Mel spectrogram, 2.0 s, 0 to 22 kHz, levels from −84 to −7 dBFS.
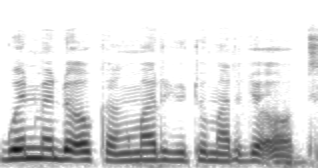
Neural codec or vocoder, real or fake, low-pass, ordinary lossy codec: vocoder, 44.1 kHz, 128 mel bands every 512 samples, BigVGAN v2; fake; 19.8 kHz; none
